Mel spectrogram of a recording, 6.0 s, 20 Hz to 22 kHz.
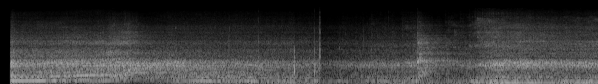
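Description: Supercharged 6.2 L V8 of a 2009 Cadillac CTS-V, fitted with a big aftermarket camshaft and a Corsa exhaust, running on its first start after the install. It runs with an uneven, choppy beat, dips about three seconds in and builds up again about five seconds in.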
